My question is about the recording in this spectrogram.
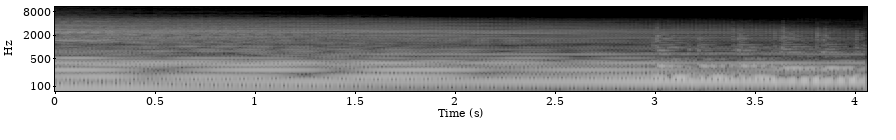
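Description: Rock music: a distorted electric guitar chord held and slowly fading, with new notes picked in about three seconds in.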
